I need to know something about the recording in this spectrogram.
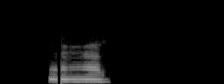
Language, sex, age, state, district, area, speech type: Santali, male, 18-30, West Bengal, Bankura, rural, conversation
